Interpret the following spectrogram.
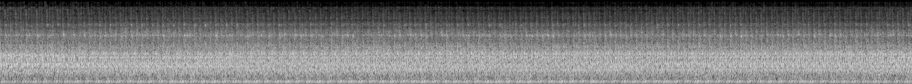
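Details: Kenworth cabover diesel after fuel pump and injector work, run with the valve cover off: steady, even idle with a firm low beat and no missing pulse. The dead cylinder seemed to pick up once it got fuel, and all cylinders sound like they now fire.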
